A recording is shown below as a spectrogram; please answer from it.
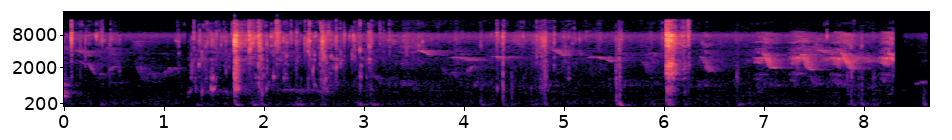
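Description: Tomatoes are washed in clean water, with light splashes, drips and sloshing in irregular bursts, including a few sharper splashes, at moderate closeness and fairly quiet overall.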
